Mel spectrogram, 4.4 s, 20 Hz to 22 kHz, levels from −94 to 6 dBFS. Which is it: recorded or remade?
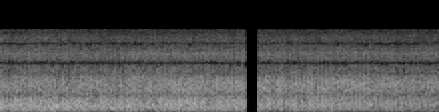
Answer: remade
